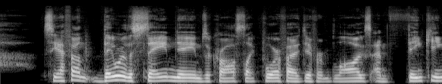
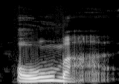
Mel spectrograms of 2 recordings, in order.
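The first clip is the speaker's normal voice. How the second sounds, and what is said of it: Poor George Takei impression, deep. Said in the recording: “my best George Takei impersonation. Which is terrible ... He's got a good deep voice.”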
